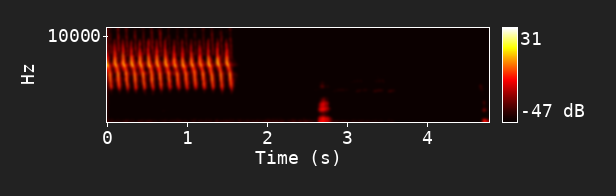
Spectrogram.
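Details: Chipping sparrow song, a fast pulsing trill of one high note repeated many times, ending abruptly, followed by brief speech sounds.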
